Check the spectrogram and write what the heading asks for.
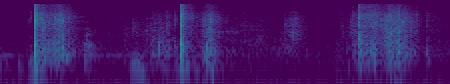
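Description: Footsteps crunching through dry leaf litter and undergrowth: several separate rustling crunches, with one sharp click about halfway.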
